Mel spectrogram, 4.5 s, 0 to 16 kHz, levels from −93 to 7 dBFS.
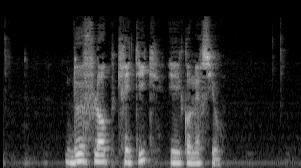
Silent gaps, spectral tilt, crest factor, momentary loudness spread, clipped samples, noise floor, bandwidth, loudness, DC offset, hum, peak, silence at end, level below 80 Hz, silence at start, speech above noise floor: none; -6.5 dB/octave; 18 dB; 8 LU; under 0.1%; -61 dBFS; 10.5 kHz; -20 LUFS; under 0.1%; none; -4 dBFS; 1.25 s; -56 dBFS; 1 s; 41 dB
